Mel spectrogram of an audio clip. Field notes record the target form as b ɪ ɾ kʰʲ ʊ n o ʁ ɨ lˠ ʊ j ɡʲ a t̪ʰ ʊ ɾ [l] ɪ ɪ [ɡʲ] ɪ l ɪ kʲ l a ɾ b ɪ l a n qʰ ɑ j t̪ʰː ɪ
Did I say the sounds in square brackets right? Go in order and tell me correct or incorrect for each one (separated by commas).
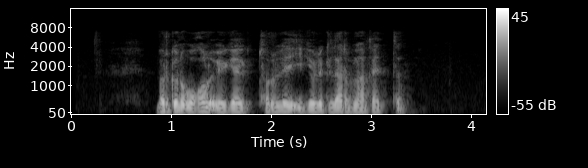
correct, correct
